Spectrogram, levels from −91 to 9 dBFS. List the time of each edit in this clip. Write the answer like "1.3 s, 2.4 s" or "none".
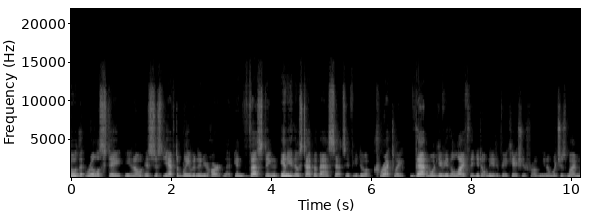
1.0 s, 3.1 s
